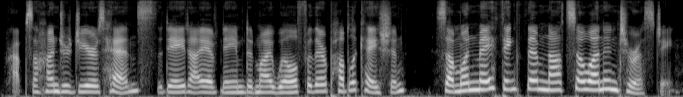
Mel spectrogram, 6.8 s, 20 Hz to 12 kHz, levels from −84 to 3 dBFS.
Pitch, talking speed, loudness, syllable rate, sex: 230 Hz, 195 wpm, -17 LUFS, 5.6 syllables/s, female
